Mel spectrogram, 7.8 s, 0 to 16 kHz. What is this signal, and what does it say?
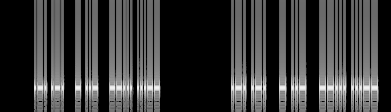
Morse code, heard as a keyed tone, about 36 wpm, 700 Hz. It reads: RR TU 73 RR TU 73
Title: Speed-Racing Common QSO Phrases Encore - 30wpm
